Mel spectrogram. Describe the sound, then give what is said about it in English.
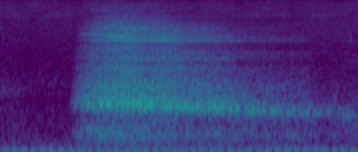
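A long, slow exhale of breath during a guided breathing exercise begins after a brief quiet moment. It is a soft, airy rush that holds steady for nearly two seconds and is faint overall. “Begin by exhaling all of your air here.”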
